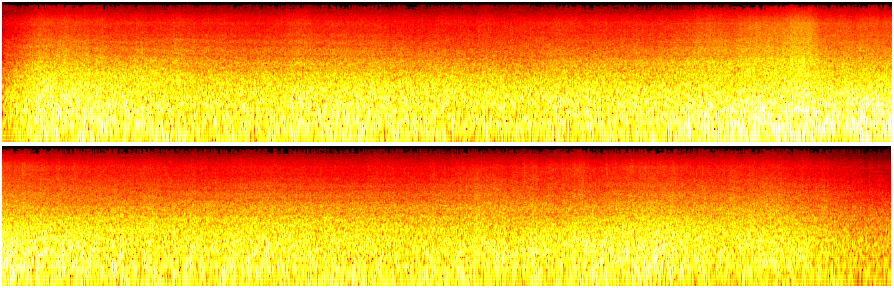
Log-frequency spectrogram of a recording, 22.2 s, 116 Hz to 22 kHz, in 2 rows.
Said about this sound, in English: It is of the ocean waves crashing against rocks with subtle gusts of wind. I recorded it on 30th of December 2023 at Ness Point, which is the most easterly point in the UK in Lowestoft, Suffolk.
